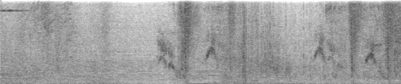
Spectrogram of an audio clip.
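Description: Bombarda spell explosions in Hogwarts Legacy: deep booms and crashing impacts over a dense combat din, with whooshing magical streaks and a heavier low-end blast near the middle, loud throughout.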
